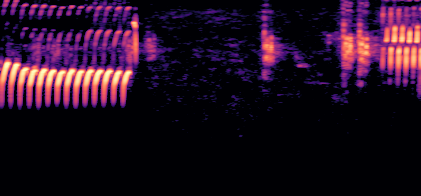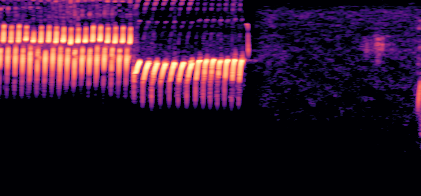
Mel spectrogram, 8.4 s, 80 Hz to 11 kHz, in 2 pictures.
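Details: Male Timbrado Español canary, rated 83 points and born in 2018, sings in sunshine: a rolling trill, a pause with faint chips, then a high sustained buzzy tour falling into a lower rapid trill.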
